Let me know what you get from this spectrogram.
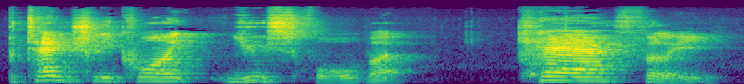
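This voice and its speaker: A British man with a very bright, sharp voice talks through a role-playing session in an echoey room. He tells it casually as the game master, stopping to explain with asides. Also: high-pitched, sing-song, unhurried. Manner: informal storyteller, explanatory with frequent asides.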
